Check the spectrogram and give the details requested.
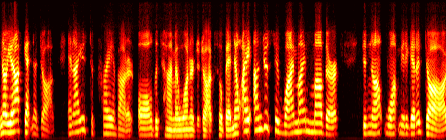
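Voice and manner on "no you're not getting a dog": put-on Boston accent with broad vowels. Retelling how mother refused a dog, imitating mother's Boston accent. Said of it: "in her Boston accent".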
